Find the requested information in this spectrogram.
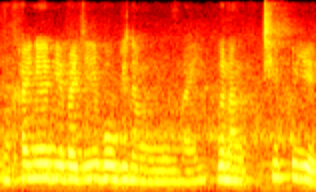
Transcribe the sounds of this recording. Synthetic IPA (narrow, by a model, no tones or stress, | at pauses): ŋkʰajnɯbebajdibowɡinaŋnajɡɯnaŋtʰipʰɯje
